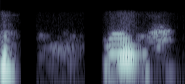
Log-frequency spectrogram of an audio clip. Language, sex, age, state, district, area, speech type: Manipuri, male, 30-45, Manipur, Kakching, rural, conversation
